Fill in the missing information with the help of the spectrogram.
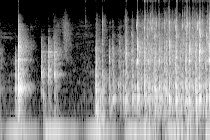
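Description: A hand whisk beating a milky liquid in a plastic measuring jug. There is a sharp knock shortly after the start, then from about two seconds in a fast, steady rattling of whisk wires against the jug.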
